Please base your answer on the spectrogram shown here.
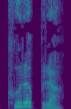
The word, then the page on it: ಕೂರ್ಪರ: kūrpara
